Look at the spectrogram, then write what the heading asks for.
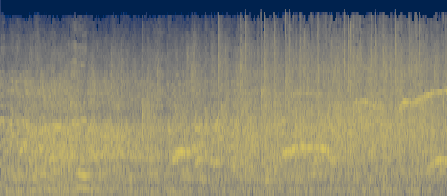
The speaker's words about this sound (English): No, don't clap for that.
